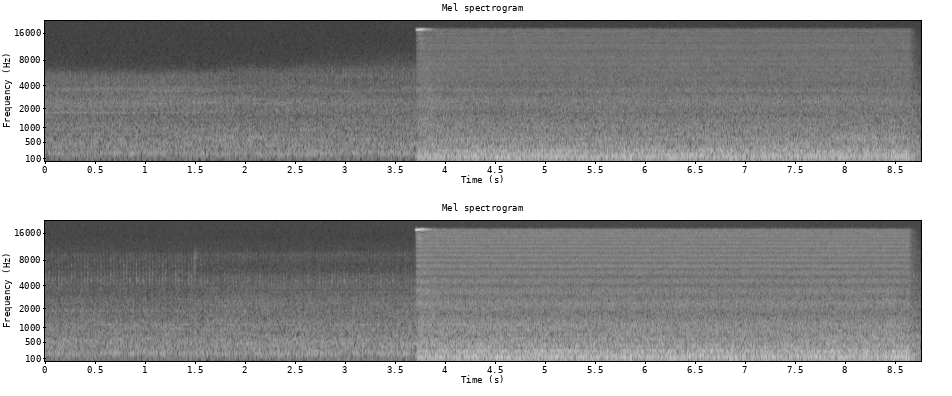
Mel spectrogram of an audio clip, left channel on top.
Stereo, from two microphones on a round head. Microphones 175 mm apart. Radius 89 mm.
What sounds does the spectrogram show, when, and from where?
3.7 s a hiss: 25° right (ahead or behind), 1.4 m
